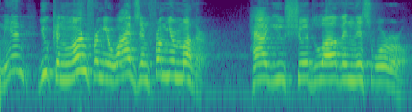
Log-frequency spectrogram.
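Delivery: loud, high, slowing preacher's call to the men; rising sermon cry, stretched out at the end; preaching exhortation. Real, not acted. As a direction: drive it home to the men at full force.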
